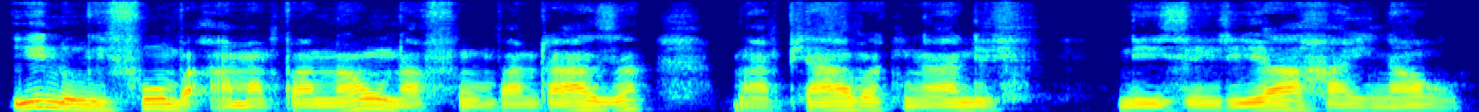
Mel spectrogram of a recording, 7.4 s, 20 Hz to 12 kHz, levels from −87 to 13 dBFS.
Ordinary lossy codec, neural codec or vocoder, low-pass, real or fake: MP3, 64 kbps; none; 10.8 kHz; real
